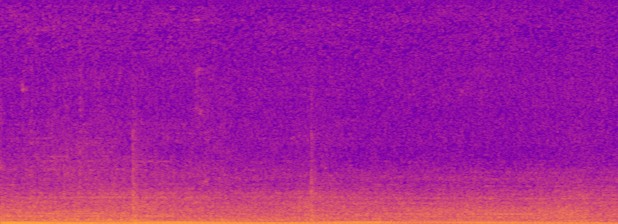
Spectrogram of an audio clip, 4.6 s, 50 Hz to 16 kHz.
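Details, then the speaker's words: 1999 Volvo truck with a Detroit diesel, sitting since 2016 and started again: steady, even idle with a smooth low drone and no knocks or misses. It runs sweet and healthy. "man that thing runs sweet don't it I think yeah"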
